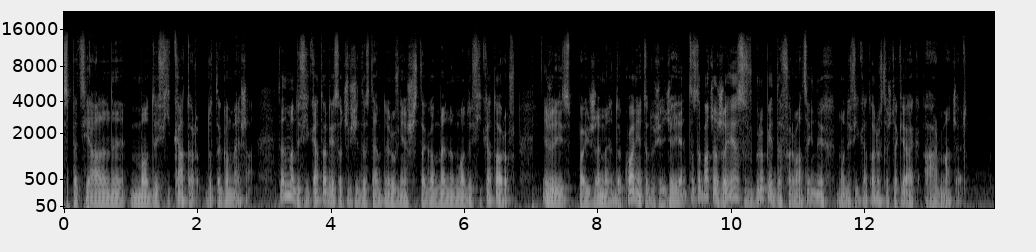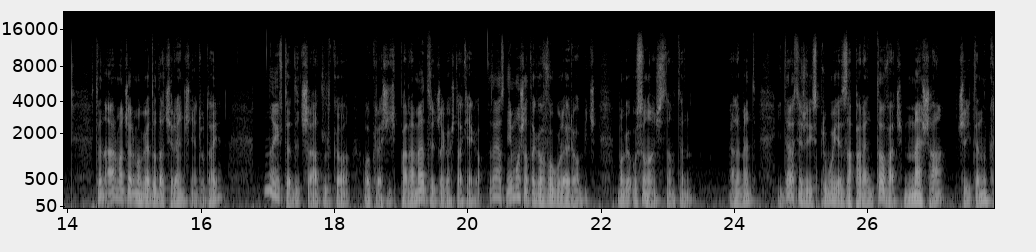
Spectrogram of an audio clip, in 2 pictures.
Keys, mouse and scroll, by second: 2.2 right click, 3.6 click, 8.2 click, 15.3 click, 23.1 click, 27.4 g.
